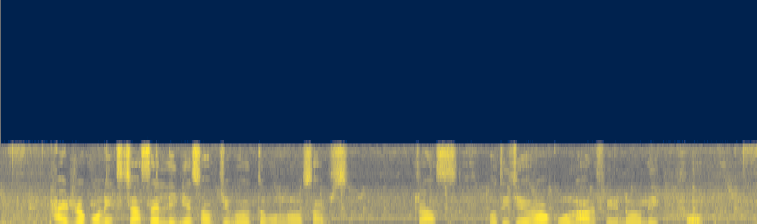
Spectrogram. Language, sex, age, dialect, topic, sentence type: Bengali, male, 18-24, Western, agriculture, statement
